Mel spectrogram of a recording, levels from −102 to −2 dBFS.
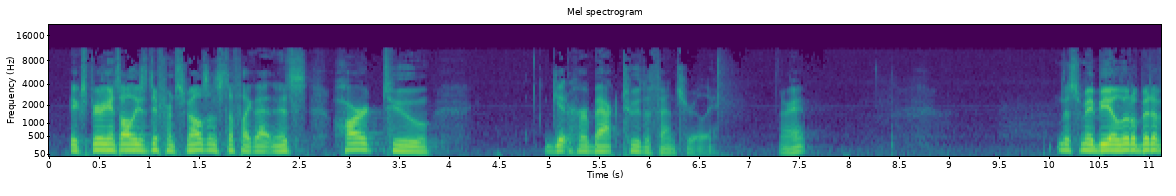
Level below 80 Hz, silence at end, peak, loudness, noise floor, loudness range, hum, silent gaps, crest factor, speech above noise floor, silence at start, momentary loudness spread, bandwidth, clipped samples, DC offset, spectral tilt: -56 dBFS; 0 s; -10 dBFS; -26 LUFS; -68 dBFS; 17 LU; none; none; 18 dB; 43 dB; 0.2 s; 18 LU; 11.5 kHz; under 0.1%; under 0.1%; -6.5 dB/octave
